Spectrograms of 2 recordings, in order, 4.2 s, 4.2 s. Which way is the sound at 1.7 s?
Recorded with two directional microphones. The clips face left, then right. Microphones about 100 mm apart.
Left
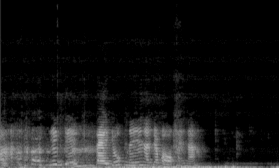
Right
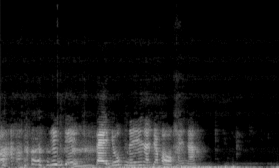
10° left (ahead or behind).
